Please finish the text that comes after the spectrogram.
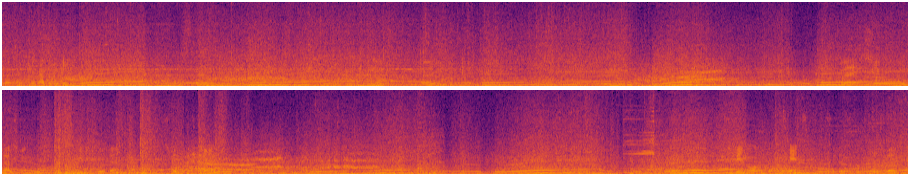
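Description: A Porsche Carrera GT Ultra in the racing game Need for Speed World, with steady engine roar and repeated tire skids and squeals throughout, heard under continuous talking.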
